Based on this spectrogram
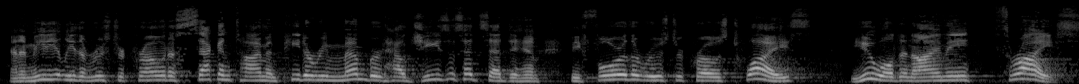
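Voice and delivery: loud scripture reading, slowing for the prophecy; emphatic scripture reading. Acted. Preacher reading Jesus' warning to Peter, emphatic scripture reading. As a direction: read the verse out forcefully, building to the end. Reads the Bible verse aloud.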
